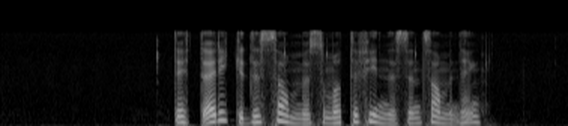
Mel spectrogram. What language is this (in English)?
Norwegian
